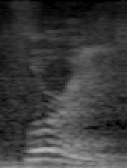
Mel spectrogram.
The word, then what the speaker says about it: fluorine: It's pronounced fluorine, not fluorine, but fluorine. And that's because it's spelled F-L-U-O-R-I-N-E. Most people spell it like flour, like you're baking. It's not F-L-O-U, it's F-L-U-O-R-I-N-E. It'll help if you pronounce it like flu, like we have the flu, which is spelled F-L-U.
